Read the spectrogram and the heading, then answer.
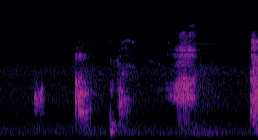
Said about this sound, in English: Coughing fit, and I wanted to make sure she was alright.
